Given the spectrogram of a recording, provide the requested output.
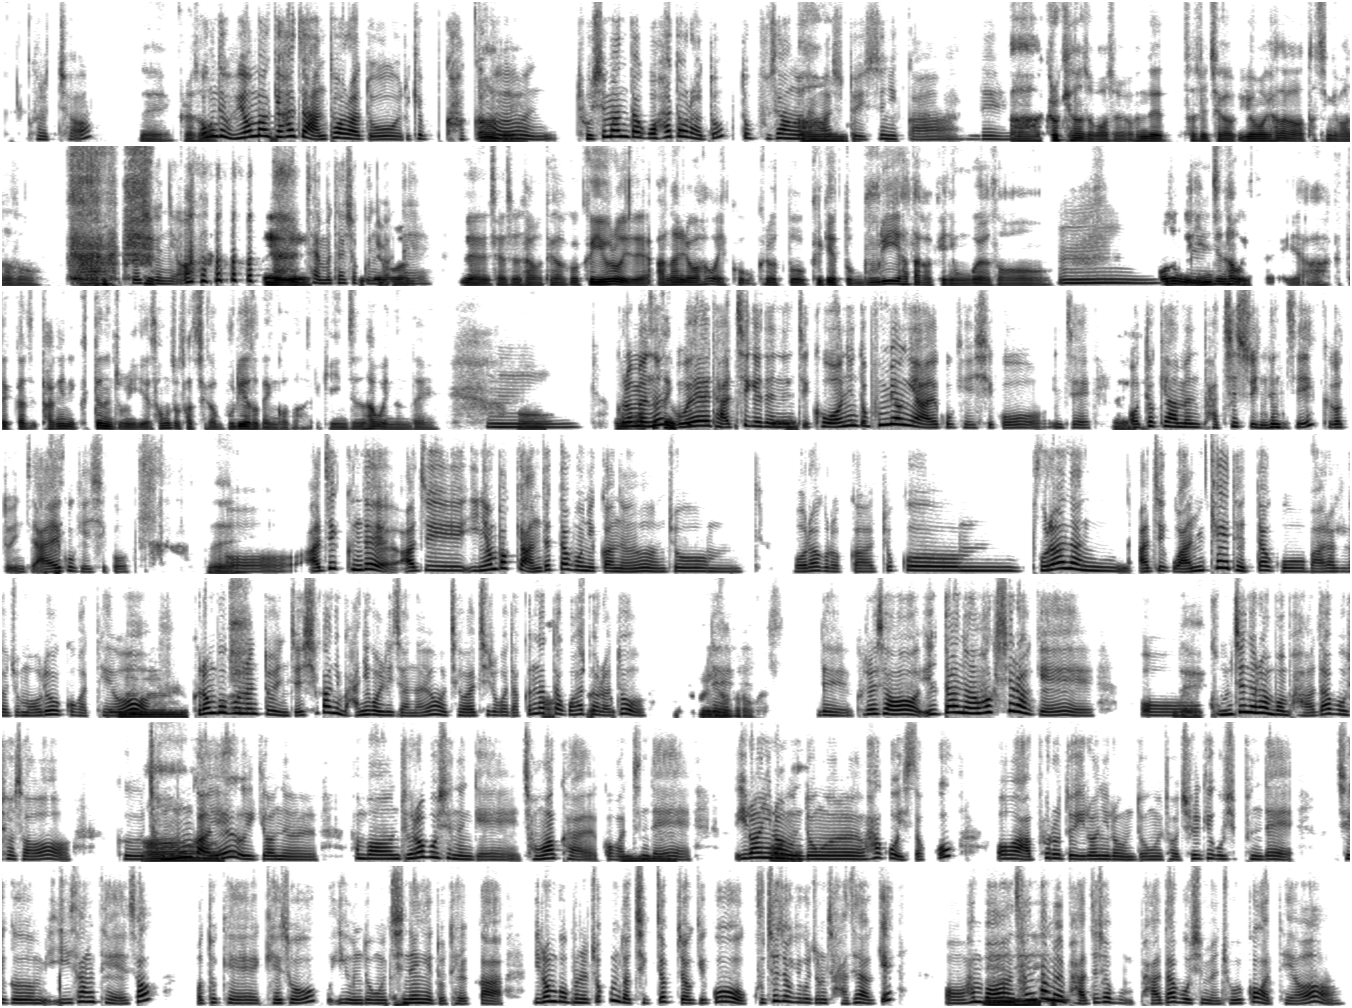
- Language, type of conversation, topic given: Korean, advice, 부상이나 좌절 후 운동 목표를 어떻게 현실적으로 재설정하고 기대치를 조정할 수 있을까요?
- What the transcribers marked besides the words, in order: other background noise; tapping; laugh; laugh; unintelligible speech; laughing while speaking: "있는지"; laugh; teeth sucking; unintelligible speech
